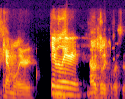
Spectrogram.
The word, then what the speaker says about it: Camilleri: say your last name can miller camilleri kim jerry it's camilleri that was really close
